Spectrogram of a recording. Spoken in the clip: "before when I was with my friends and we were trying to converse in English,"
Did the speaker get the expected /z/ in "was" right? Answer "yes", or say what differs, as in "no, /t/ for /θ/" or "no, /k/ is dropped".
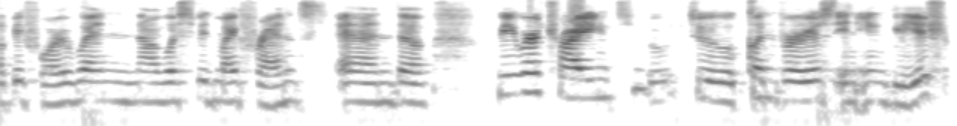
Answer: no, /s/ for /z/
